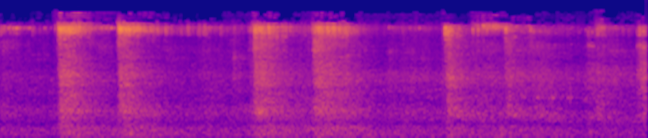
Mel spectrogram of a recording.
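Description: Empty freight train's wagons rolling past with a steady rumble, their wheels clacking sharply over rail joints in pairs a little under a second apart, with longer gaps between the pairs.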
